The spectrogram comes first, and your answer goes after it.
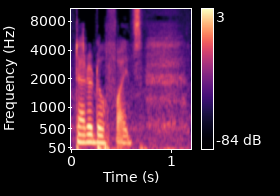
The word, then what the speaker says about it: pteridophytes: Okay, so the first true land plants is pteridophytes. Pteridophytes, pteridophytes. Actually, you should not say, P is silent here, so you have to write Pteridophytes, pteridophytes.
